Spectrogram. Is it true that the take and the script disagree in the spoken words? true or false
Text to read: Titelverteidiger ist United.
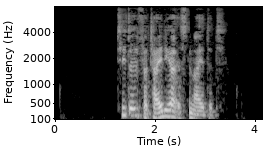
false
